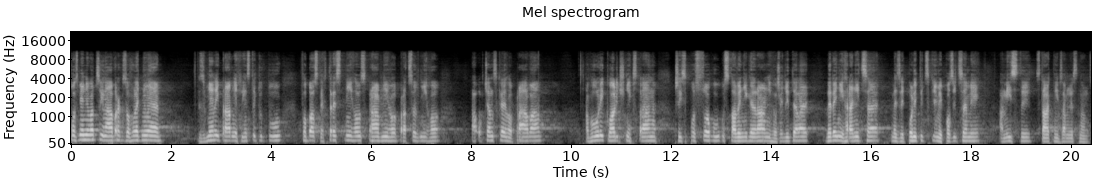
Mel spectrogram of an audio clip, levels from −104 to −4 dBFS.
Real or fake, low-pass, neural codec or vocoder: fake; 10.8 kHz; codec, 44.1 kHz, 2.6 kbps, DAC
